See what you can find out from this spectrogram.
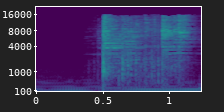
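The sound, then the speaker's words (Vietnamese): A knife falls onto the ground, giving two sharp, bright clattering impacts about half a second apart over a steady low hum. “Tiếng cây dao rơi xuống mặt đất”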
